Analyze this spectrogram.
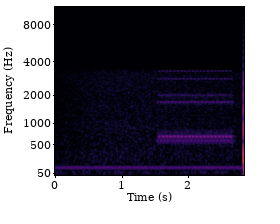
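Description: A telephone line tone after a radio call-in is cut off: a low hum, then a steady, mid-pitched electronic tone holds for just over a second before one abrupt, loud click ends it.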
